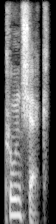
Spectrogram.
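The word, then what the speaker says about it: pączek: Pax is the singular form pronounced punchek.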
